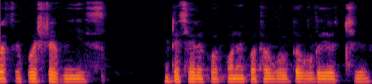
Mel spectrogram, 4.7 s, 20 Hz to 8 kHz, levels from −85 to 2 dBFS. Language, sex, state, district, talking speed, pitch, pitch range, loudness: Bengali, male, West Bengal, Malda, 155 wpm, 110 Hz, 110-115 Hz, -27 LUFS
